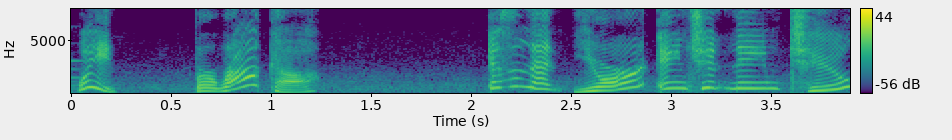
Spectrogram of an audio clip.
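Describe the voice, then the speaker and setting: A woman voicing a small, childlike floating companion in a video game, excitable and curious, squeaky and full of exclamations. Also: a little slow, heavy background noise, heavily acted. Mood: puzzled. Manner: exclamatory, wide-eyed questioning. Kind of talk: animated video game voice acting.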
